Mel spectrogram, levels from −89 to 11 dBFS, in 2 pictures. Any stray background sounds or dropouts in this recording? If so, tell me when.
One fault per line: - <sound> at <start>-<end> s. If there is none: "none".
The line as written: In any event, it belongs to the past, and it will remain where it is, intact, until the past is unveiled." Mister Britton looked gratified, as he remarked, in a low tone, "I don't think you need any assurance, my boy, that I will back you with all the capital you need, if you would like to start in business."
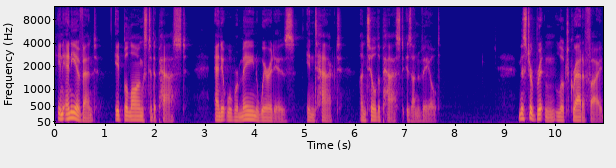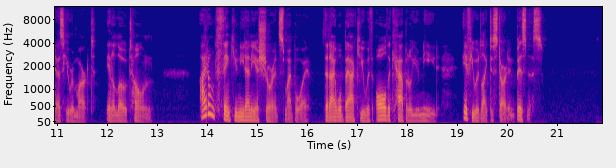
none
